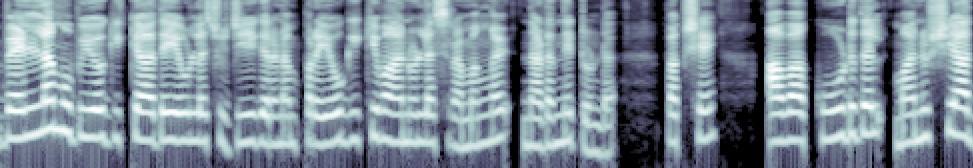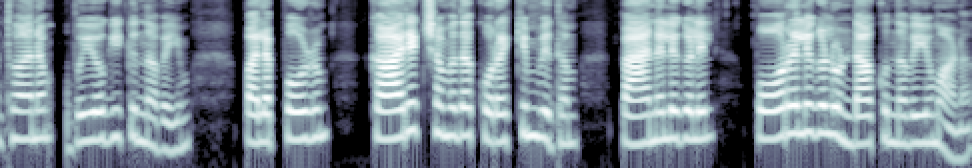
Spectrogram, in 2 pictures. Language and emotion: Malayalam, neutral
